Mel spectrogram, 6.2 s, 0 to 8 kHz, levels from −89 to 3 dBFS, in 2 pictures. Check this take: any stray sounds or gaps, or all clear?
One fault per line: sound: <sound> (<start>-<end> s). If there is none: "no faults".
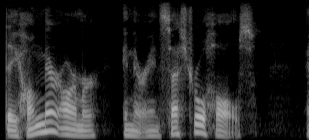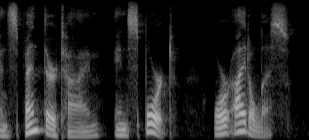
no faults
